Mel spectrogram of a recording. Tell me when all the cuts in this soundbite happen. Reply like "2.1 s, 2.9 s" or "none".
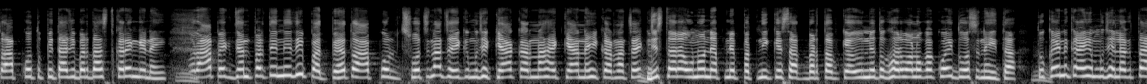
2.0 s, 6.4 s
